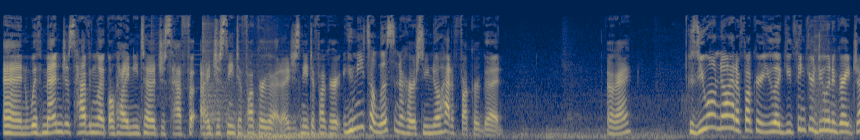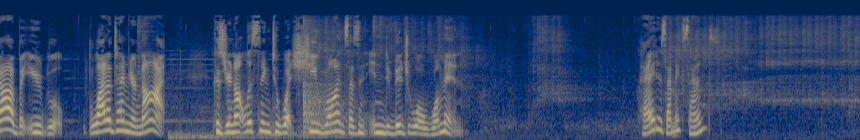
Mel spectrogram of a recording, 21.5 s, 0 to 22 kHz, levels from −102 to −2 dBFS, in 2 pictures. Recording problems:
household noises; noticeable; throughout; 20 dB below the speech

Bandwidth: 14 kHz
